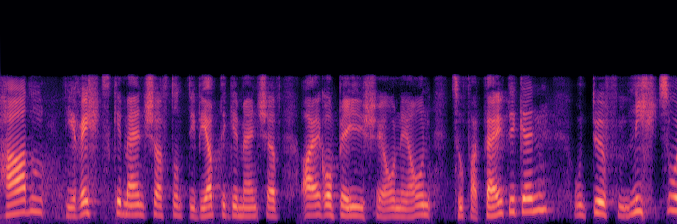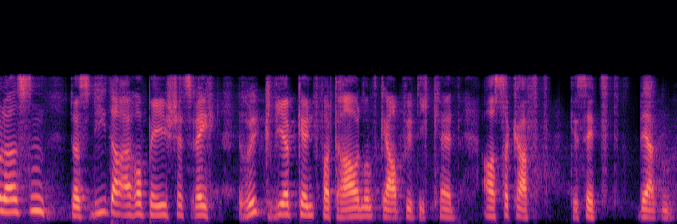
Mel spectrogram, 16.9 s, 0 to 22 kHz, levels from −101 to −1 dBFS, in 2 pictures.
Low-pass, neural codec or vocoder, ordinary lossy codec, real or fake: 5.4 kHz; codec, 16 kHz, 1 kbps, X-Codec, HuBERT features, trained on LibriSpeech; none; fake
